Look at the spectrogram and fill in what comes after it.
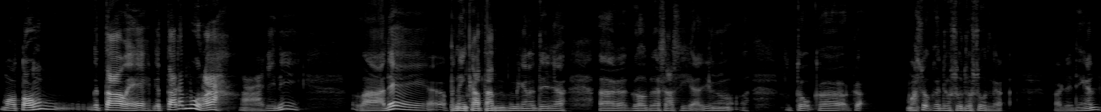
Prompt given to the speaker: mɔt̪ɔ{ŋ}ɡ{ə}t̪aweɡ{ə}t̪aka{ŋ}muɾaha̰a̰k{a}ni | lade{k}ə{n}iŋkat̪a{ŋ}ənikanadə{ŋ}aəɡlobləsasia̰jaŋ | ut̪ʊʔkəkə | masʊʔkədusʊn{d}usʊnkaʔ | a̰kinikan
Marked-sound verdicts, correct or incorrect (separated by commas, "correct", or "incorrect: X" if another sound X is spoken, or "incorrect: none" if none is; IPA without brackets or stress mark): correct, correct, correct, incorrect: n, incorrect: i, incorrect: p, correct, incorrect: n, incorrect: ɲ, correct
